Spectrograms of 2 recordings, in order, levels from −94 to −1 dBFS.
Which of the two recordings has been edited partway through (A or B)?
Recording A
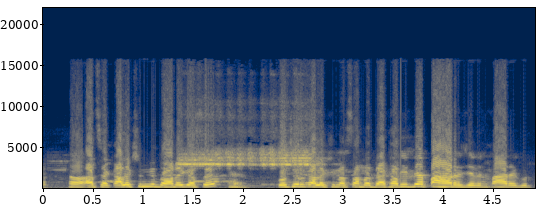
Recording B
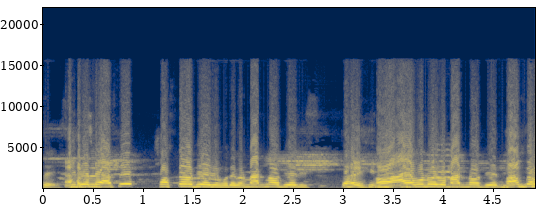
A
